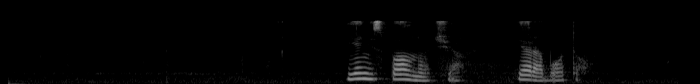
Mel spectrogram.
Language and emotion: Russian, sad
